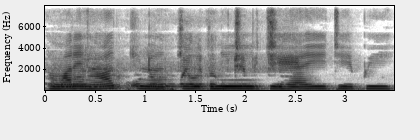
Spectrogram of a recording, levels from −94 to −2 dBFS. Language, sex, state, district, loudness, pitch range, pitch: Hindi, female, Haryana, Jhajjar, -13 LUFS, 195-200 Hz, 200 Hz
